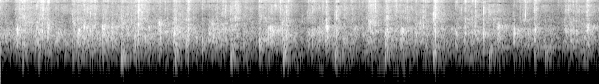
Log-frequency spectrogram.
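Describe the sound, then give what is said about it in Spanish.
Audience applause for two hosts at a live comics talk event: dense, steady clapping from a crowd that holds at an even loudness for about three seconds, with no talking over it. “Fuerte aplauso para ambos, por favor.”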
